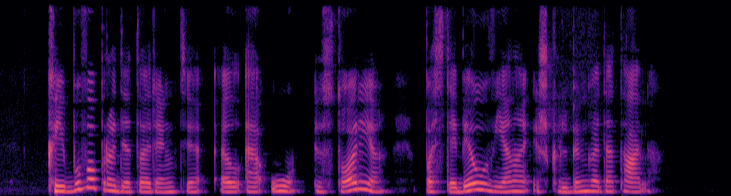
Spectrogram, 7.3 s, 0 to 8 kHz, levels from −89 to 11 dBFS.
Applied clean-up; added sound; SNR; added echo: none; none; none; none.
